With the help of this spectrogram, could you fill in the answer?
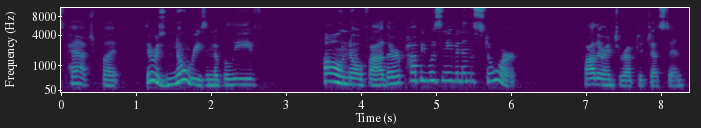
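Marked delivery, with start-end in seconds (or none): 3.5-6.1 put-on higher, pleading boy; anxious protest. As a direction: rush to defend Poppy. Justin protests to father.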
